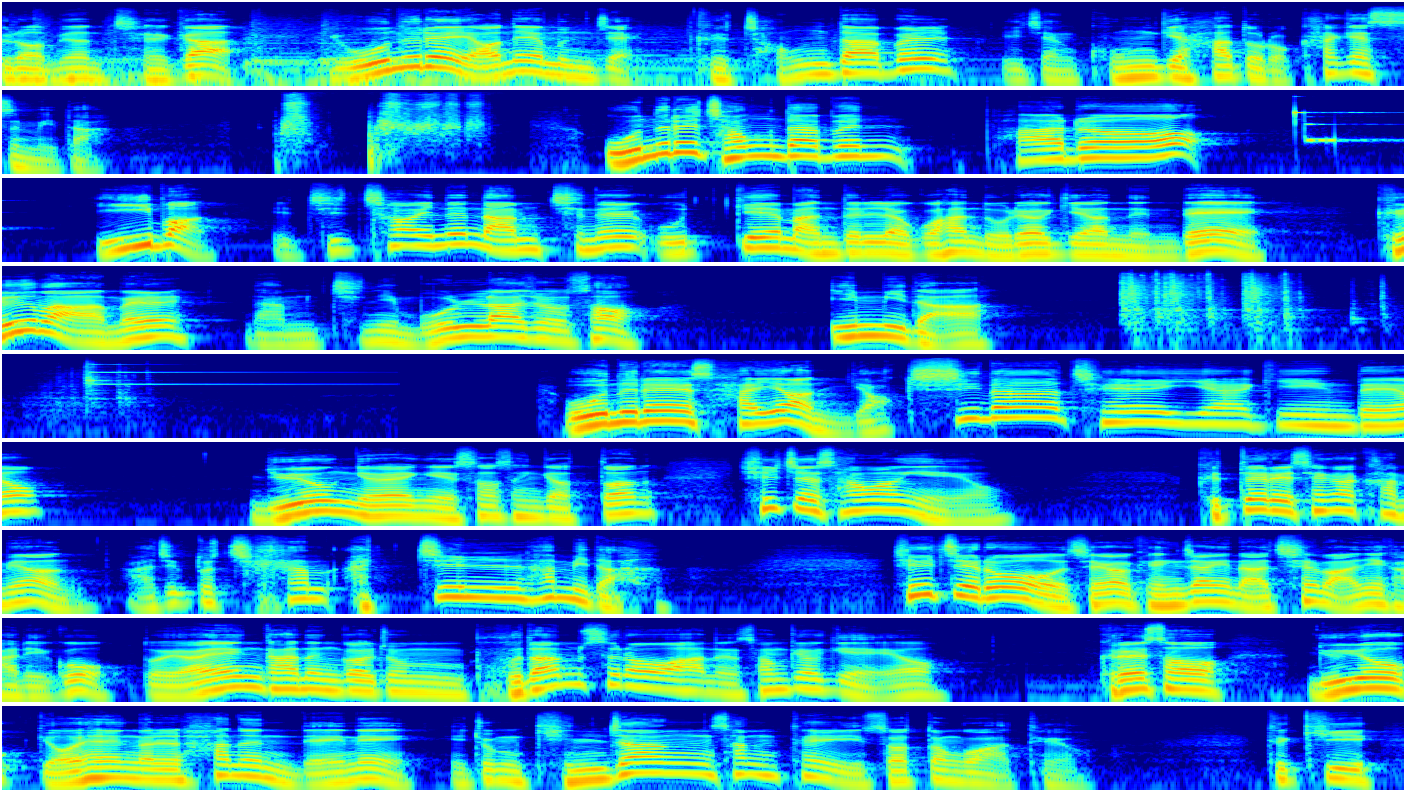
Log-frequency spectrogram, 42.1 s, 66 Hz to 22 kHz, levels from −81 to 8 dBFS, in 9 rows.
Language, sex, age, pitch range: Korean, male, 20-39, 110-185 Hz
